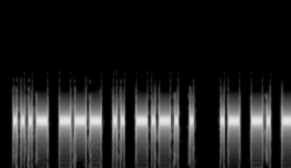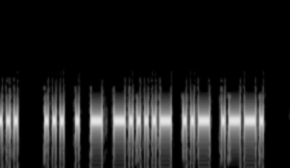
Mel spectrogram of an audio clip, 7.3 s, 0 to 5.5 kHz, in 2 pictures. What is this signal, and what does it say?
Morse code, heard as a keyed tone, about 25 wpm, 600 Hz. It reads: VOICE AND SET-UP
